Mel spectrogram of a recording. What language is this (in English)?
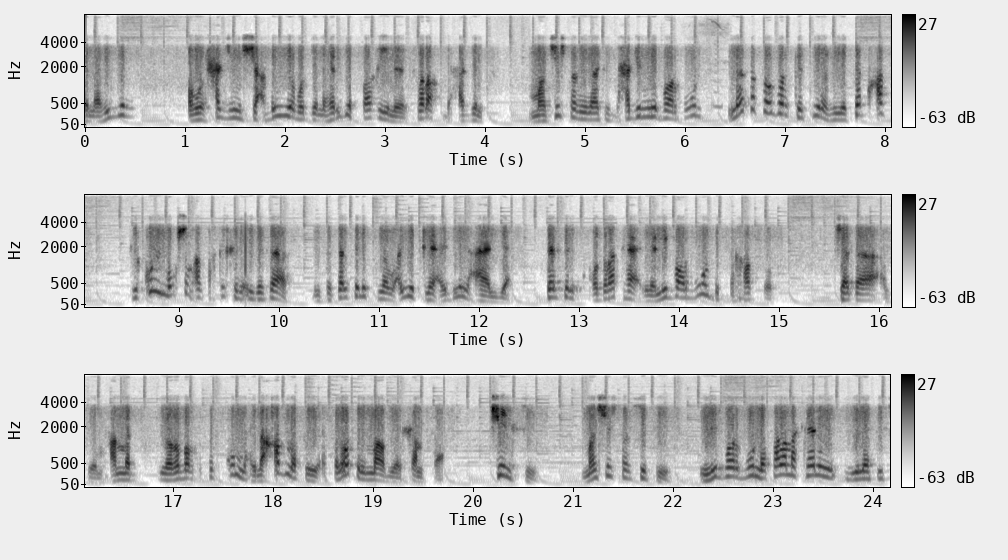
Arabic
